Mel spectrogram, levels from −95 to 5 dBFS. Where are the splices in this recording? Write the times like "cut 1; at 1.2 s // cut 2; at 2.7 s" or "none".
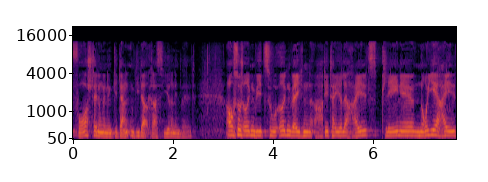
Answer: cut 1; at 1.5 s // cut 2; at 2.2 s // cut 3; at 3.4 s // cut 4; at 5.0 s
